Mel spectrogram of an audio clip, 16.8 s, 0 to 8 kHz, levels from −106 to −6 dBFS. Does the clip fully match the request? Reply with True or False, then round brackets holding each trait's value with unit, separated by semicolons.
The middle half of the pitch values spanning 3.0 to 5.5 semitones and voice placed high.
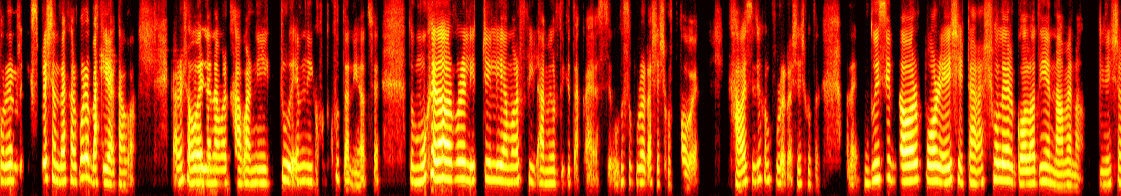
True (3.6 semitones; 225 Hz)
